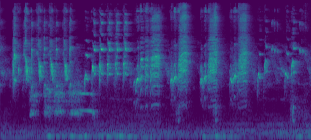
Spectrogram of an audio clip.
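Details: Long-tailed shrike, locally cendet, in Indonesia, singing heavily for a tutor recording. Harsh, squawking, buzzy phrases with noisy broadband bursts and some lower rasping notes come in irregular clusters roughly every half second.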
